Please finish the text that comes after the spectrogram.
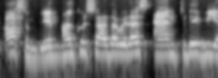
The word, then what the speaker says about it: Ankur Sarda: for ironman university today we have with us ankur sharda right is that how we pronounce it yes exactly all right awesome we have ankur sada with us and today we are here to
